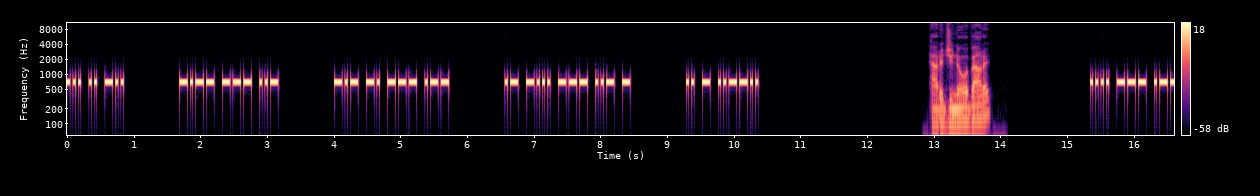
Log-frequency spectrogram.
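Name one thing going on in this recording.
A telegraph key taps out Morse code as short and long steady beeps in bursts.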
